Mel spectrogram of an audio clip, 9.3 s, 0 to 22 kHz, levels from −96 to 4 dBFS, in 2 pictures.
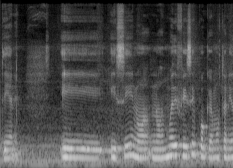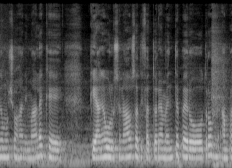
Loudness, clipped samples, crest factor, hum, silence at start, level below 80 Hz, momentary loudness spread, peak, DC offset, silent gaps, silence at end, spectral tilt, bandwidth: -24 LUFS; under 0.1%; 16 dB; none; 0 s; -48 dBFS; 12 LU; -8 dBFS; under 0.1%; none; 0 s; -5.5 dB/octave; over 20 kHz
